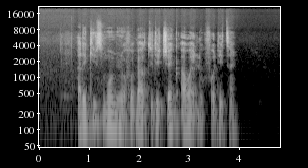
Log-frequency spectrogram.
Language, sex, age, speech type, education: Nigerian Pidgin, male, 15-29, spontaneous, secondary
